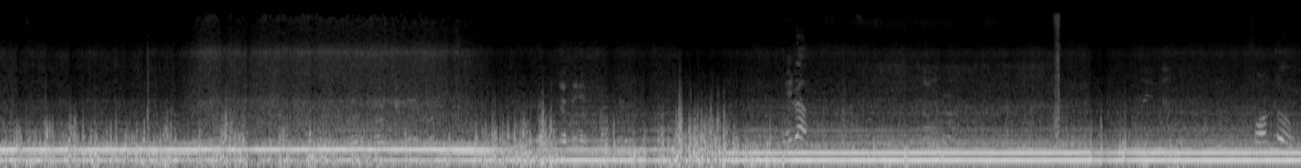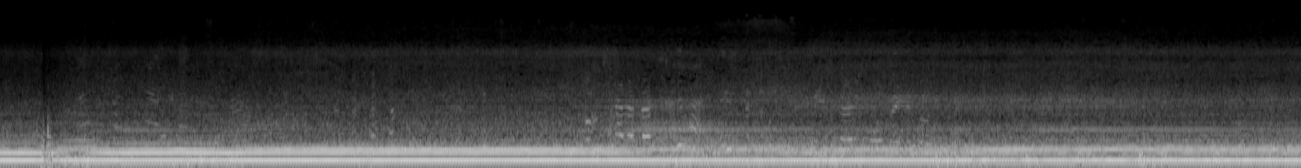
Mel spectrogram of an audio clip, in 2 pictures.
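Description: Speedboat engine running steadily at cruising speed, a constant low drone that dips briefly about halfway through.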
